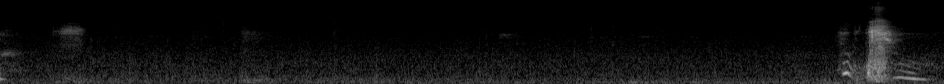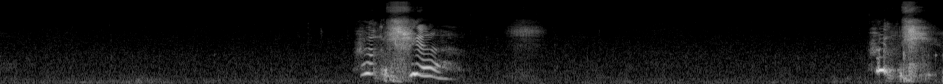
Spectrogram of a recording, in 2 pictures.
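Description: Three sharp sneezes spaced several seconds apart over quiet background.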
